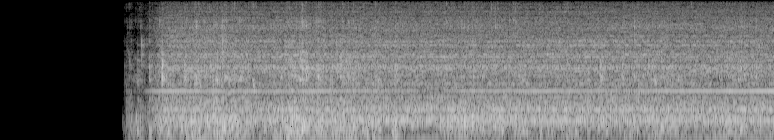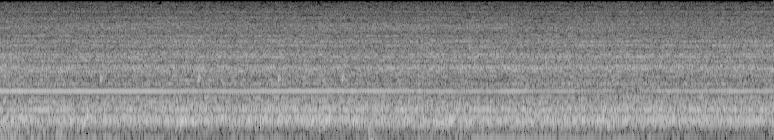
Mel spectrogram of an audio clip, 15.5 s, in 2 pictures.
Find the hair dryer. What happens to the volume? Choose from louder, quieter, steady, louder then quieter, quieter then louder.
steady.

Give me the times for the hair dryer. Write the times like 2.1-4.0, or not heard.
1.4-15.4.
